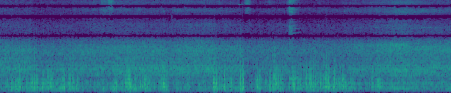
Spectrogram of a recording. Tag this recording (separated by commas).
Vehicle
